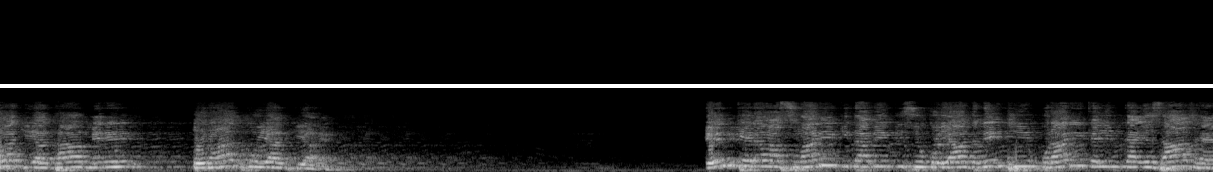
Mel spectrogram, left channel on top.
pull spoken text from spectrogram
किया था मैंने तौरात को याद किया है। इनके अलावा आसमानी किताबें किसी को याद नहीं थी। कुरान करीम का एजाज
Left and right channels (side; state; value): left; silent; digital silence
